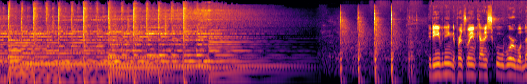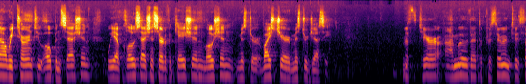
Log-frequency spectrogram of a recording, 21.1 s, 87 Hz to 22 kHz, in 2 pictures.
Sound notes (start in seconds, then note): 6.4 people chattering; 6.8 gavel thudding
